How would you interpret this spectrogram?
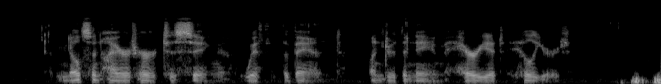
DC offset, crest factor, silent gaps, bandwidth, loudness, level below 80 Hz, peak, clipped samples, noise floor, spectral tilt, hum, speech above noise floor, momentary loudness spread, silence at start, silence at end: under 0.1%; 22 dB; none; 9.6 kHz; -32 LUFS; -62 dBFS; -12 dBFS; under 0.1%; -58 dBFS; -3.5 dB/octave; none; 26 dB; 18 LU; 0.5 s; 0 s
